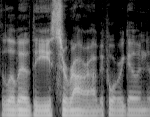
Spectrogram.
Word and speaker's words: Tsurara: But the Tsurara is Tsura. I'm guessing that's just because the T's in Japanese, I believe, are usually silent. Spell it again. Tsura. Because I know like Suyu Asui from My Hero Academia has a T. Yeah, the T is silent. So I think you're right. Like Tsurara, I believe, is how I would say it.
